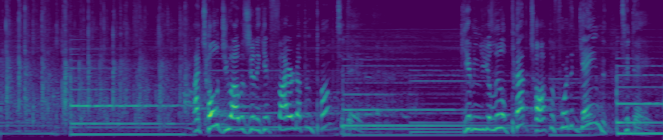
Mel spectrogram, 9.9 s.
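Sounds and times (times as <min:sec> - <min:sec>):
audience clapping: 0:00.0 - 0:03.4
speech: 0:02.9 - 0:05.8, 0:06.9 - 0:09.8.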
